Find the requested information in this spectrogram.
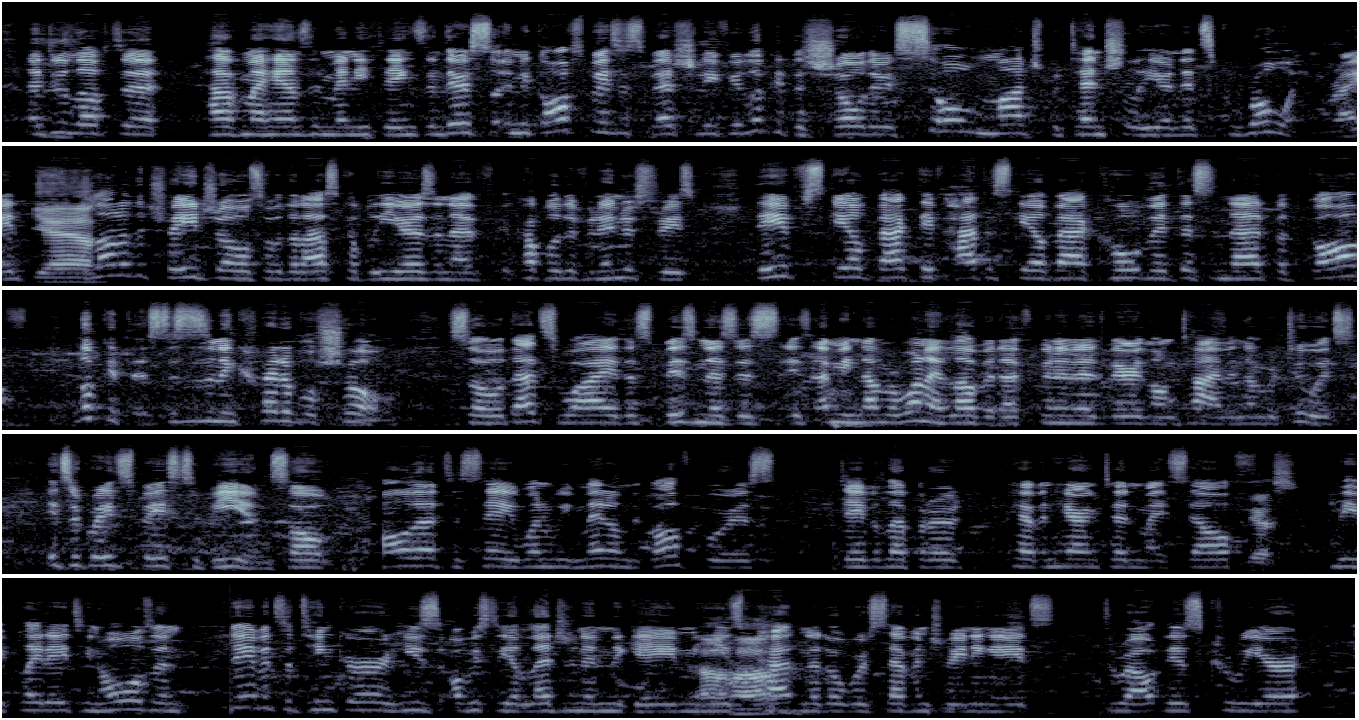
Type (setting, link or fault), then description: setting, busy venue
